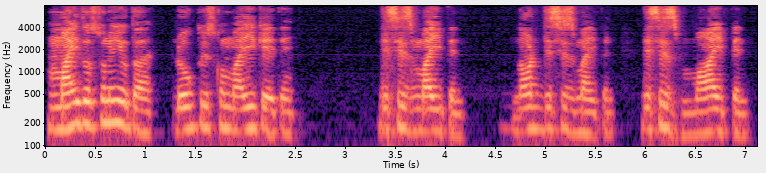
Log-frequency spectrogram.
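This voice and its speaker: A man's voice: fairly high pitch, flat delivery, unhurried, a little mellow, far from the mic. A man teaching English pronunciation, saying each sound several times over and calling viewers his friends. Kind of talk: recorded slide lesson on pronunciation.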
